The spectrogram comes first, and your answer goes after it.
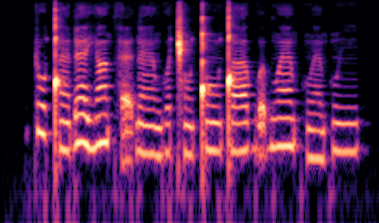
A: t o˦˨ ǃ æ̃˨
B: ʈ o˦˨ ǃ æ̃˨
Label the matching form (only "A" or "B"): B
